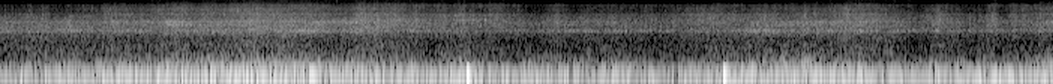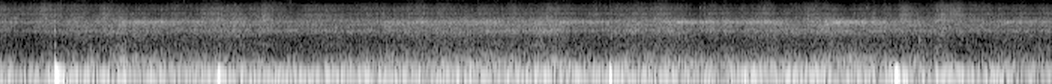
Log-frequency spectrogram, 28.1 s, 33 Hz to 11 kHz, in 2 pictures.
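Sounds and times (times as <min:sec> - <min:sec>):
wind rumble on microphone: 0:00.0 - 0:28.0.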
